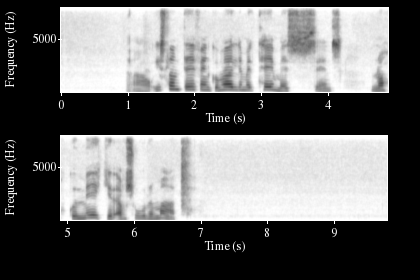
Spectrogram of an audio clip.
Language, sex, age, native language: Icelandic, female, 40-49, Icelandic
